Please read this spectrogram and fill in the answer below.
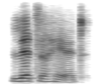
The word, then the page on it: letterhead: Indian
